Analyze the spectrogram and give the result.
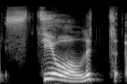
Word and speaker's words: Stjålet fokus: How do how do you say the title in Norwegian? so so the, the, the, title in Norwegian would be "Stjålet fokus," which is exactly like word for word.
